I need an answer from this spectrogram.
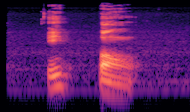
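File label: "ippon", Japanese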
